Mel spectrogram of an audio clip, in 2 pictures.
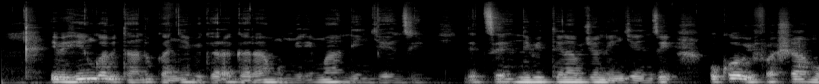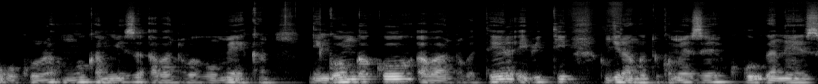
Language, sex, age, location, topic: Kinyarwanda, male, 25-35, Kigali, agriculture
